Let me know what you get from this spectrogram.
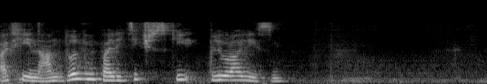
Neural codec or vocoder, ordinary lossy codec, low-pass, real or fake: codec, 16 kHz in and 24 kHz out, 0.8 kbps, FocalCodec, streaming, 65536 codes; AAC, 48 kbps; 7.2 kHz; fake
